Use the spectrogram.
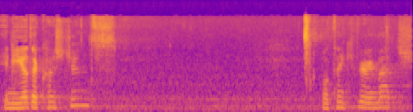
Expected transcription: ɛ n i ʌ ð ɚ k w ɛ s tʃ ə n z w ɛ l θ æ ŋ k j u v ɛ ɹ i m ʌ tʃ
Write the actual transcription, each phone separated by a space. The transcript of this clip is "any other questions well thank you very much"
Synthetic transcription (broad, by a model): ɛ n i ʌ ð ɚ k w ɛ s tʃ ə n z w ɛ l θ æ ŋ k j u v ɛ ɹ i m ʌ tʃ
